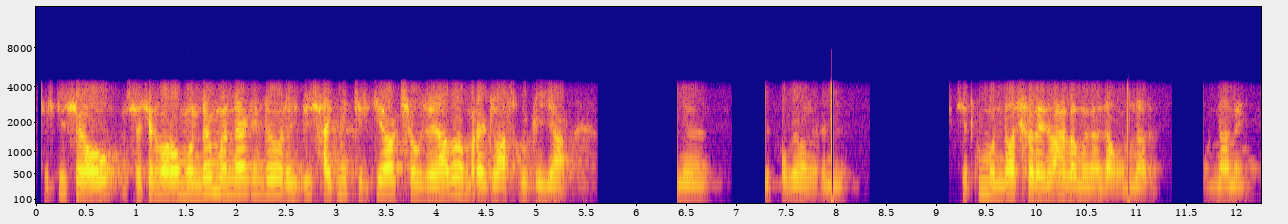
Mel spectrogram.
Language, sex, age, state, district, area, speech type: Bodo, male, 60+, Assam, Chirang, rural, conversation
